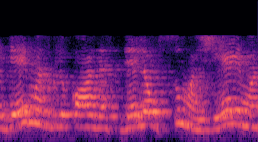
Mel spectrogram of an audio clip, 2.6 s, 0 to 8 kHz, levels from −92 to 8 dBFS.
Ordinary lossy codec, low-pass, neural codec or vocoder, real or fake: AAC, 16 kbps; 7.2 kHz; none; real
